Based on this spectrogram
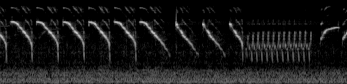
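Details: Canary singing, used to train fledglings early for the coming season: a series of loud downward-slurred whistles about four per second, then a dense buzzy tour, ending on a rising whistle.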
